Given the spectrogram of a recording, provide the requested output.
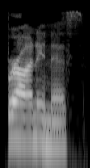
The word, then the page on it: brawniness: British English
